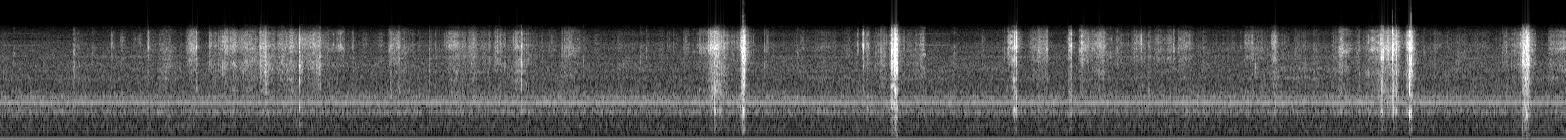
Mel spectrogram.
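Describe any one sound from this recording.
Stiff cardboard rustles and taps as hands handle it.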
